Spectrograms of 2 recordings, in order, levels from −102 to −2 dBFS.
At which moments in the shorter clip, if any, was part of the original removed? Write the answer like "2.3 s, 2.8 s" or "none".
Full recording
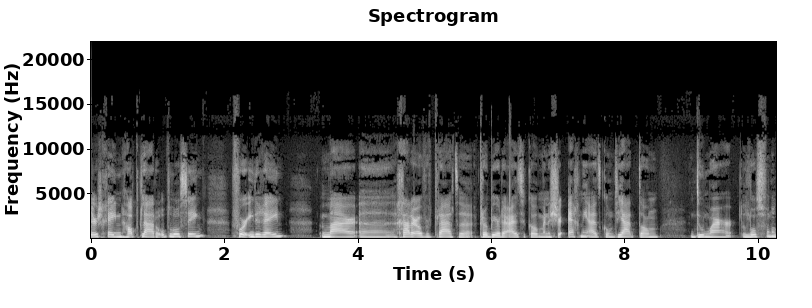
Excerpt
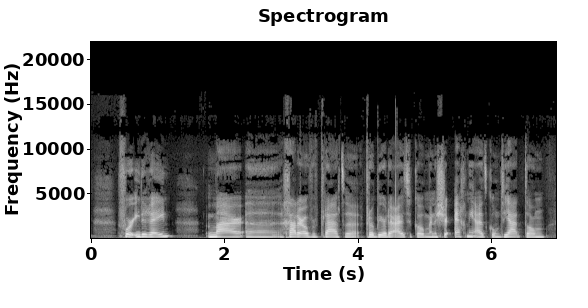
none

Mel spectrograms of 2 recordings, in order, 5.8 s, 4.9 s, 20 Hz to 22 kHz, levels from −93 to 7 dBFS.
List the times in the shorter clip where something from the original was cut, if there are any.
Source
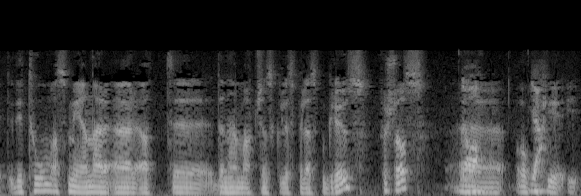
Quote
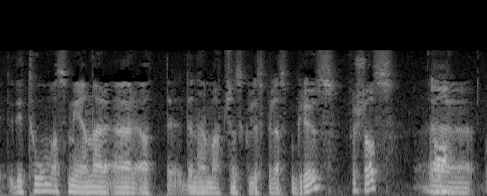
1.7 s

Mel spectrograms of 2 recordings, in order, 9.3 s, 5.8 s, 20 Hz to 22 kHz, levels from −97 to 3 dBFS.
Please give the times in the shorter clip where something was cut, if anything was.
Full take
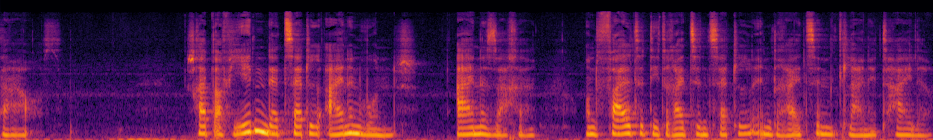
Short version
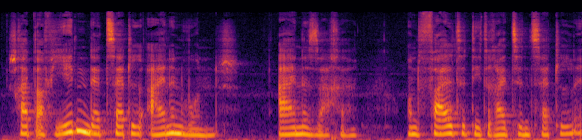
none

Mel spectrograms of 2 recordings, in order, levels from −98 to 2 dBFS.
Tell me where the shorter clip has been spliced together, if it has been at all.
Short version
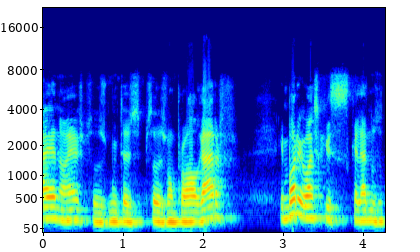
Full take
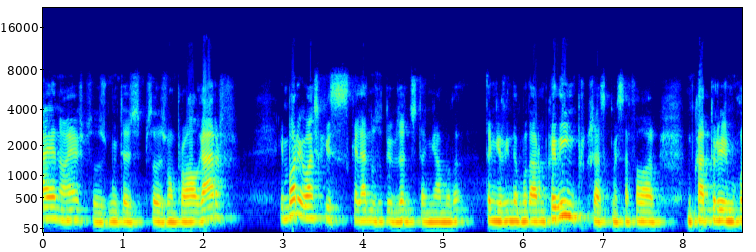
none

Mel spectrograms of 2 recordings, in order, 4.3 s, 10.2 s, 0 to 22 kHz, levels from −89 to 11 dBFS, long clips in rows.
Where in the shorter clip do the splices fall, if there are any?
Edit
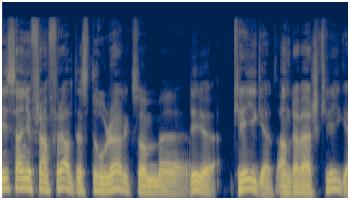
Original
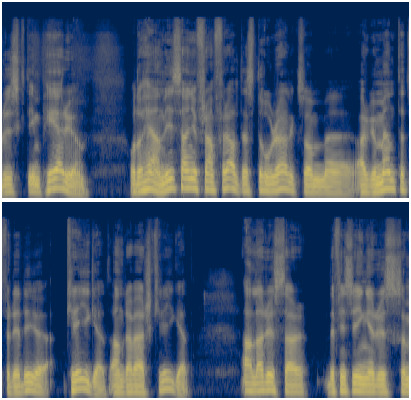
2.3 s

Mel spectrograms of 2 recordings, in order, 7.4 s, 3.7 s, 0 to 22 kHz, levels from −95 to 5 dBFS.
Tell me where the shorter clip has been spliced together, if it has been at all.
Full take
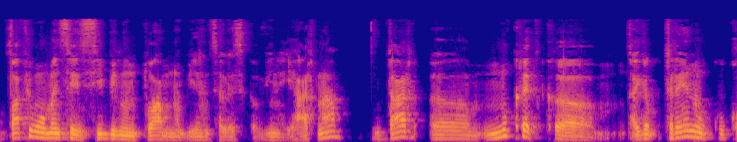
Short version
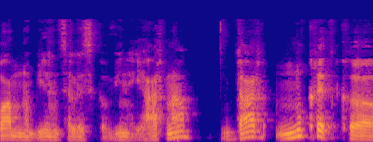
2.8 s

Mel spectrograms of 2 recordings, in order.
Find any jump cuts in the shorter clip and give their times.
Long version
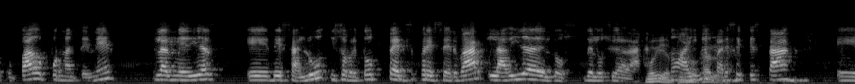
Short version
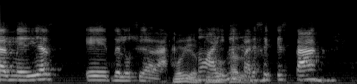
1.1 s

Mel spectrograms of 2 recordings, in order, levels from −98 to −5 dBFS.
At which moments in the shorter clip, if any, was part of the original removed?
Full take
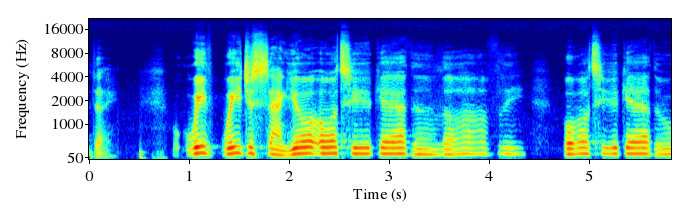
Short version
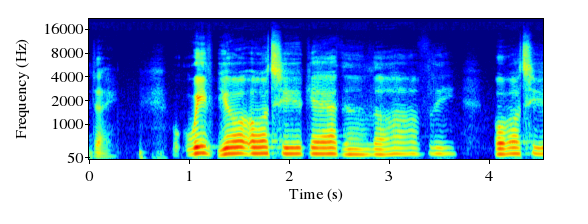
1.3 s

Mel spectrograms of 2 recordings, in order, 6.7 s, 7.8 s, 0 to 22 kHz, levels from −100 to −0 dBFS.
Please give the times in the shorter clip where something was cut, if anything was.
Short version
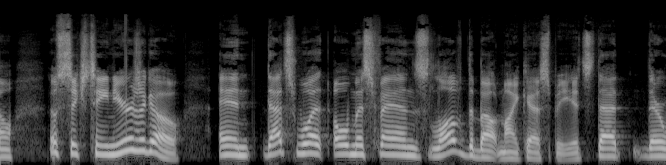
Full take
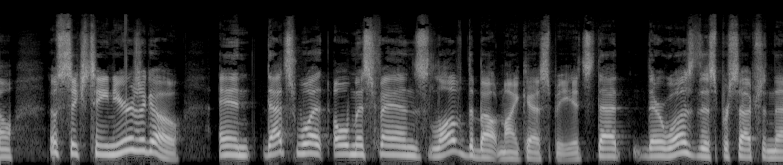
none

